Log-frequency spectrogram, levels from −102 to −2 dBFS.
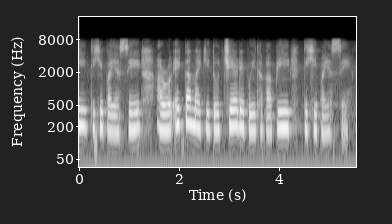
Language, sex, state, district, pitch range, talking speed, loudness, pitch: Nagamese, female, Nagaland, Dimapur, 170-195 Hz, 160 wpm, -17 LUFS, 180 Hz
